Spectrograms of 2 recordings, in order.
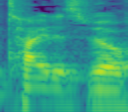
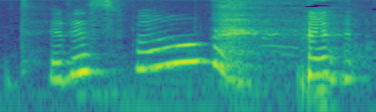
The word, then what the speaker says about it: Titusville: So, another Andrew sent us a letter and uh he lives in Titusville, Florida. And of course, Gray read the name wrong. And what did you call it? I didn't call Tittisville.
